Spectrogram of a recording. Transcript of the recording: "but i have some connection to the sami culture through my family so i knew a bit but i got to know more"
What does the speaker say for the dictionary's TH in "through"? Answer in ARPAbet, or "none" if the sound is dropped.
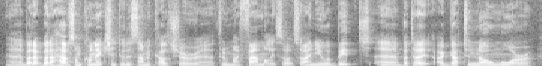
TH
